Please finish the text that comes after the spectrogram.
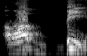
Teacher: harus tekan kuat tetapi tanpa keluar angin tanpa menjadi support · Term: huruf b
